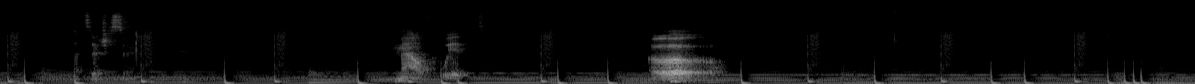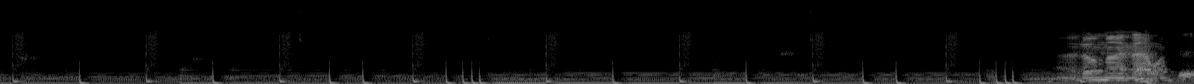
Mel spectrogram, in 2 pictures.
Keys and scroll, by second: 1.3 ctrl+z.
